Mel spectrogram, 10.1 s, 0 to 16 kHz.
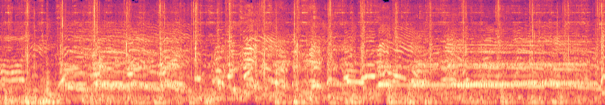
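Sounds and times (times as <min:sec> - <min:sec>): sharp claps: 0:00.0 - 0:10.0
crowd shouting rhythmic call: 0:00.4 - 0:10.0.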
